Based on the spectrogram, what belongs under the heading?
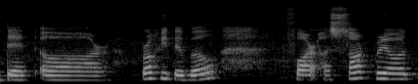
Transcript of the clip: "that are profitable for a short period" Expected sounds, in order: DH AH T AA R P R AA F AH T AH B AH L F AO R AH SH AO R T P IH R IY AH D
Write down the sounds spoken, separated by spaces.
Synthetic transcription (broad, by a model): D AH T AA R P R AA F AH T AH B AH L F AO R AH S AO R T P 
